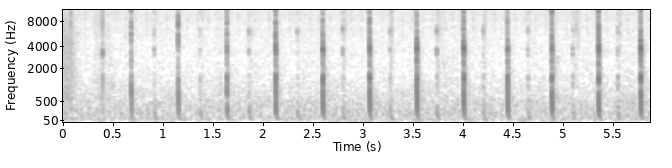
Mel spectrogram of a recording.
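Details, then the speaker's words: Emco Unimat 3 milling head spindle, disassembled during Z-travel mod, shifted by hand: sharp light clicks about twice a second. No visible bearing adjustment or jam nuts. Spindle end play. "don't know if you guys could hear that but uh i'm curious to how much end play that is"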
